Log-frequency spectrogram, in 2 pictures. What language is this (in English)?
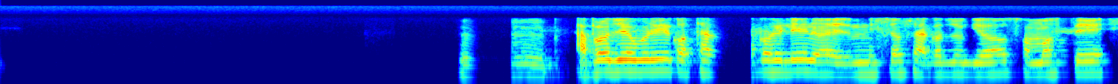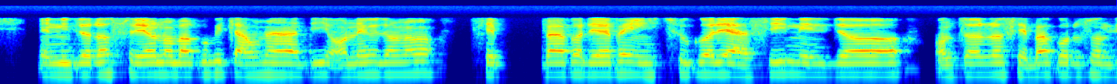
Odia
